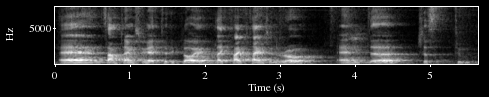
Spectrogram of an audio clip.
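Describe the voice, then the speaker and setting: A man from Austria giving a technical conference talk, halting with many fillers and restarts. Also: medium pitch, level tone. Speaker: conference speaker. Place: conference hall. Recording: echoey hall, long reverb.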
